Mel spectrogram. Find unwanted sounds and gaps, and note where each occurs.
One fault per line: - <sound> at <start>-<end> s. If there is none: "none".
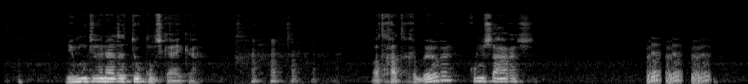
- laugh at 2.3-3.4 s
- laugh at 6.5-7.1 s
